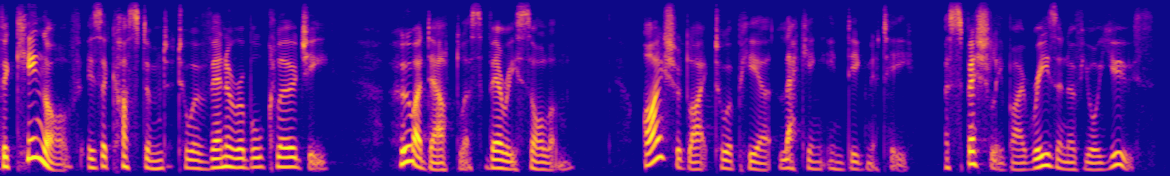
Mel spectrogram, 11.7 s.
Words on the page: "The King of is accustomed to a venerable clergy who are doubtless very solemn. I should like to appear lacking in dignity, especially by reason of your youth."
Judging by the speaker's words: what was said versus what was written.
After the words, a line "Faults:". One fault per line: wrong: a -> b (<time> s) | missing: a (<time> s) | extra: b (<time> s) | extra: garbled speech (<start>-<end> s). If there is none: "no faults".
"The King of is accustomed to a venerable clergy who are doubtless very solemn. I should like to appear lacking in dignity, especially by reason of your youth."
Faults:
no faults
